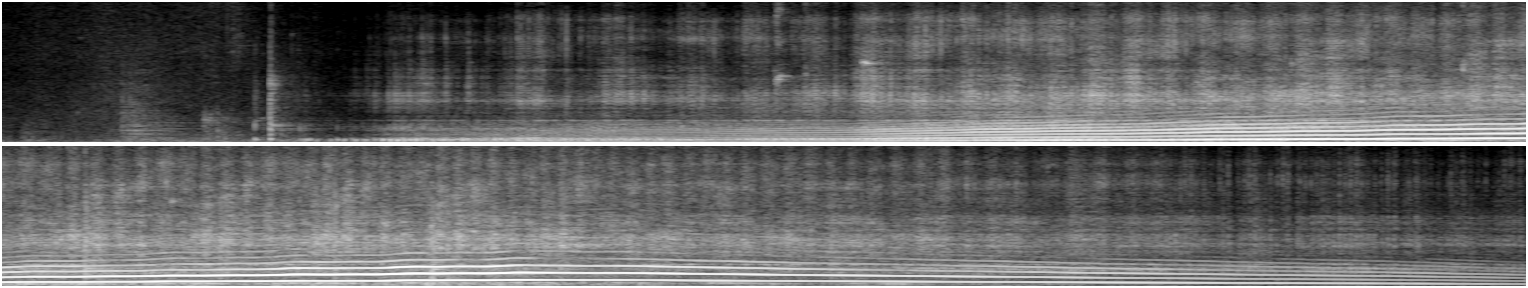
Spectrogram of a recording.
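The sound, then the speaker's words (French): Small hand-cranked siren winding up after a few faint clicks, its wail climbing steadily in pitch and loudness to a strong peak, then slowly beginning to drop. “Non, c'est une sirène à manivelle. Je vous fais écouter.”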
